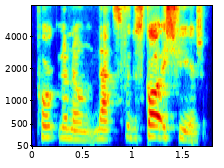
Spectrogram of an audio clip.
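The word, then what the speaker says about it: Portglenone: So if you ever see anywhere that says Port Glen 1, that's actually pronounced Port Glenone.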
